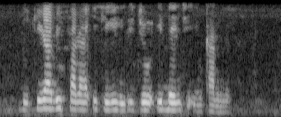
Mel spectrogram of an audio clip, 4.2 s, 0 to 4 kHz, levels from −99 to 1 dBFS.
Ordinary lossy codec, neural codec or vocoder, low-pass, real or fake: AAC, 32 kbps; vocoder, 22.05 kHz, 80 mel bands, Vocos; 3.6 kHz; fake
